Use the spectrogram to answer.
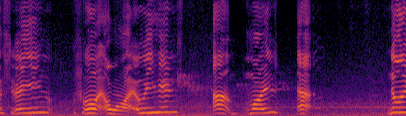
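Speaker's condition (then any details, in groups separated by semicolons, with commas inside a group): Cerebral palsy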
